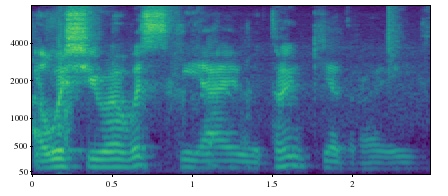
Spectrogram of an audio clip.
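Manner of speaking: put-on Scottish accent. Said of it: "That was Scottish".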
